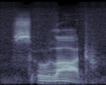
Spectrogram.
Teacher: The first syllable, su. Notice there's actually a stop after the S and before the U. So the first syllable is actually s, and the second syllable is u.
